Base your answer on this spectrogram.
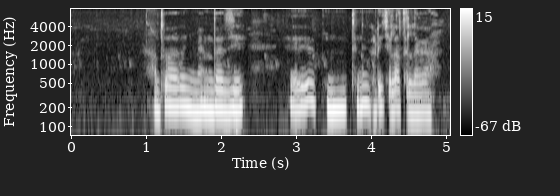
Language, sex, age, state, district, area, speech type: Santali, male, 18-30, West Bengal, Uttar Dinajpur, rural, spontaneous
